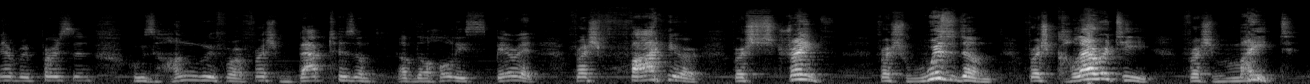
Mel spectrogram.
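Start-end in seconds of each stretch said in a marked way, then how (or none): 5.7-13.0 loud, rising preacher's declaration; preaching at full force. Acted. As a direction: proclaim each one louder. Builds declaration of fresh anointing.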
